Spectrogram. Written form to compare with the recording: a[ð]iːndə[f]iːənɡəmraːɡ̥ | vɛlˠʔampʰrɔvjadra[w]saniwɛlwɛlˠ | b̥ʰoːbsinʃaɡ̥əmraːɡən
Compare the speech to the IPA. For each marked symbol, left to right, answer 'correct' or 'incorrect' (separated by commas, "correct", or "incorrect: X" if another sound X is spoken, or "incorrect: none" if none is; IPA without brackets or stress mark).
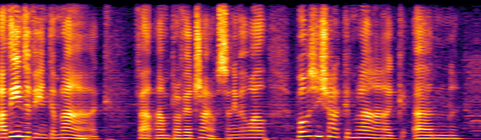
correct, incorrect: v, correct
